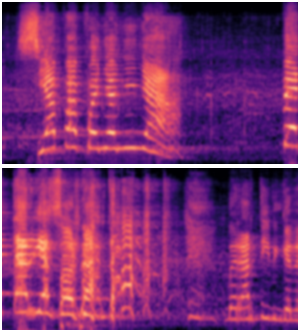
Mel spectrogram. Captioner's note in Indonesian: tertawa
